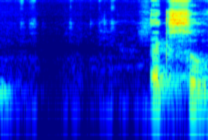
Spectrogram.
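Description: Ballpoint pen writing on paper: faint, light scratches in a pause between spoken words.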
